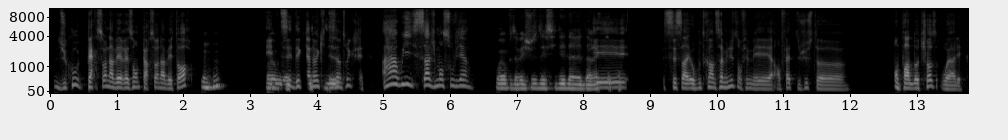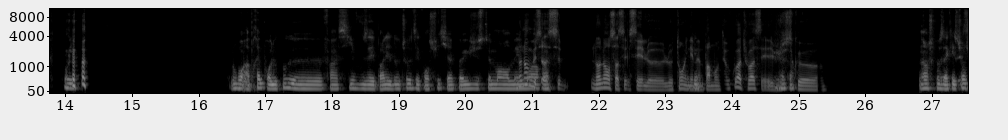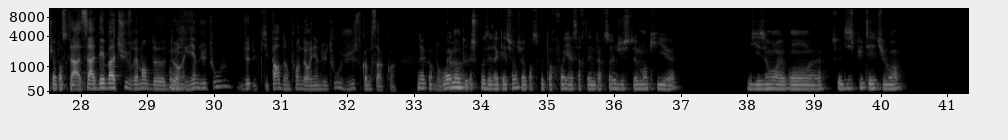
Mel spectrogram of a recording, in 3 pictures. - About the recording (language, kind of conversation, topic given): French, unstructured, Comment fais-tu pour convaincre quelqu’un de l’importance de ton point de vue ?
- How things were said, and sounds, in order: chuckle; unintelligible speech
